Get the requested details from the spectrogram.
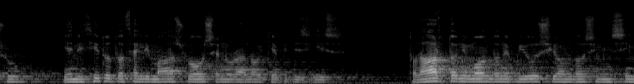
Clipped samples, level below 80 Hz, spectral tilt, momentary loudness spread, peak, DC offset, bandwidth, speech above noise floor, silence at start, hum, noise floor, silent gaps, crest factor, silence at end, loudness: under 0.1%; -66 dBFS; -7 dB/octave; 16 LU; -12 dBFS; under 0.1%; 16 kHz; 28 dB; 0 s; none; -61 dBFS; none; 22 dB; 0 s; -34 LUFS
